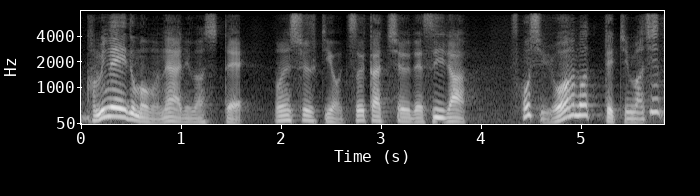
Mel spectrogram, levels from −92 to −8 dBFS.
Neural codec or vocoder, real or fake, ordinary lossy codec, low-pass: codec, 16 kHz, 0.5 kbps, FunCodec, trained on Chinese and English, 25 frames a second; fake; none; 7.2 kHz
